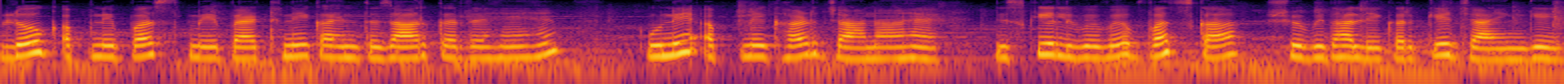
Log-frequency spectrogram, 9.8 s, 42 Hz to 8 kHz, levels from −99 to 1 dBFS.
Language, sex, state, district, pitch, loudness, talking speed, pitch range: Hindi, female, Uttar Pradesh, Muzaffarnagar, 225 Hz, -18 LUFS, 145 wpm, 210-240 Hz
